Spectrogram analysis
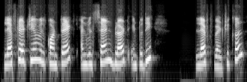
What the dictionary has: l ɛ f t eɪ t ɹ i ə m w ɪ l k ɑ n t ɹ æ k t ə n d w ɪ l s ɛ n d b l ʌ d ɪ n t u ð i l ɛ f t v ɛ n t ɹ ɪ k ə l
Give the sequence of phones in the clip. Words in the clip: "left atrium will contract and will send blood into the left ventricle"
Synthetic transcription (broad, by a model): l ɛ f t eɪ t ɹ i ə m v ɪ l k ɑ n t ɹ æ k t ə n d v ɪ l s ɛ n d b l ʌ d ɪ n t u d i l ɛ f t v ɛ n t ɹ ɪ k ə l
